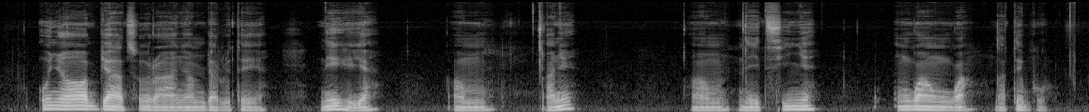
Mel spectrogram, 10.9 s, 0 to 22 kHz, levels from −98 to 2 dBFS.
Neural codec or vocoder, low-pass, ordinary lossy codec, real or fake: vocoder, 48 kHz, 128 mel bands, Vocos; none; none; fake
